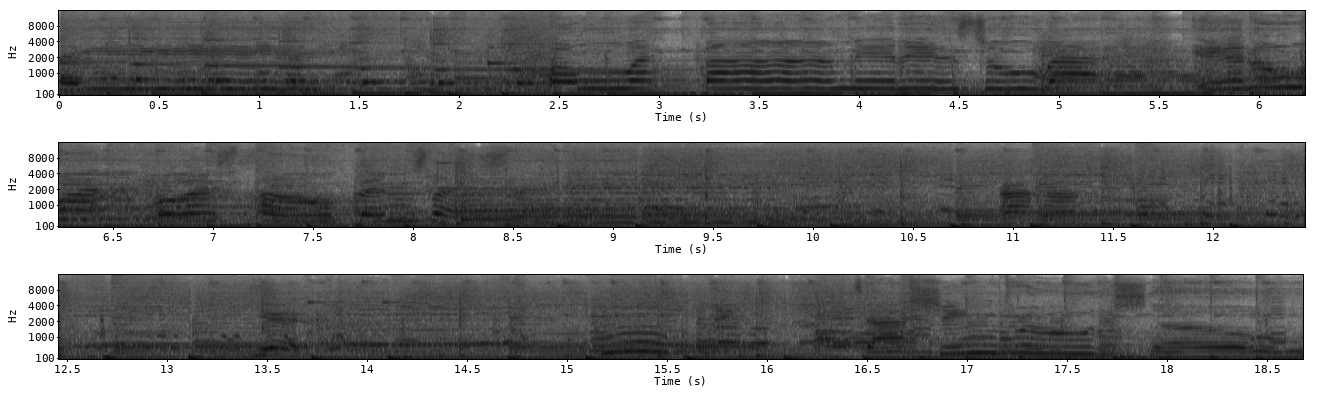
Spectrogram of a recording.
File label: jingle bells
